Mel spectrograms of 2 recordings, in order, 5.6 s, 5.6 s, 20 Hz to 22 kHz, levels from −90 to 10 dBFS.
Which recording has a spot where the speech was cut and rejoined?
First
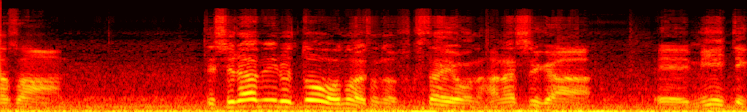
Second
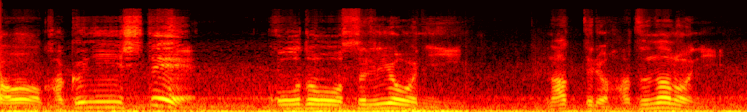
first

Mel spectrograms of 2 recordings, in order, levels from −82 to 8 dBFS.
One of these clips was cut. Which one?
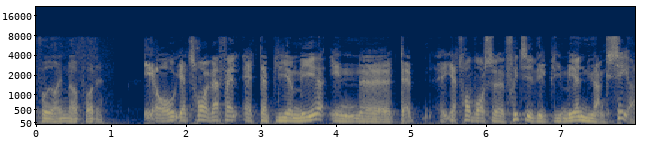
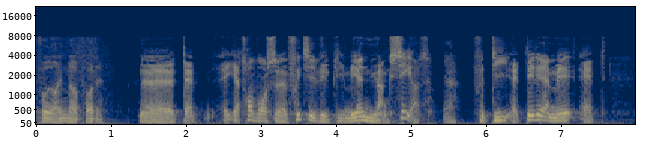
second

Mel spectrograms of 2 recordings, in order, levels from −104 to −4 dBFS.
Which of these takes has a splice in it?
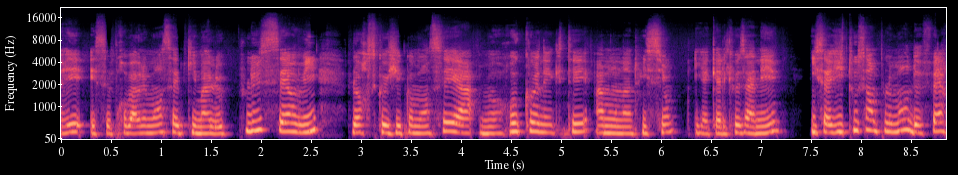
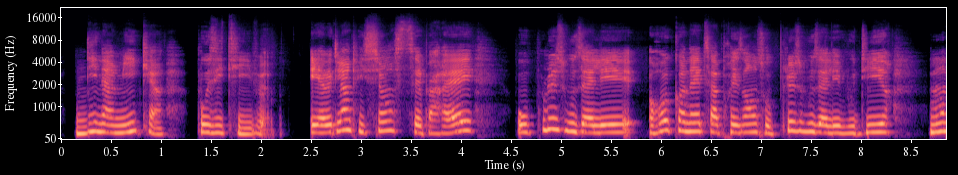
first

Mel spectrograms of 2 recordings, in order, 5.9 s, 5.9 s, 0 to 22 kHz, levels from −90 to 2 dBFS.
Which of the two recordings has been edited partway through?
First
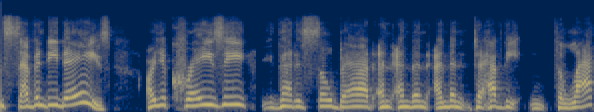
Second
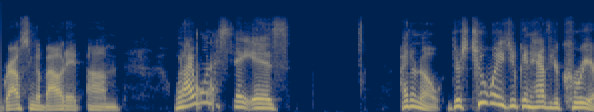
first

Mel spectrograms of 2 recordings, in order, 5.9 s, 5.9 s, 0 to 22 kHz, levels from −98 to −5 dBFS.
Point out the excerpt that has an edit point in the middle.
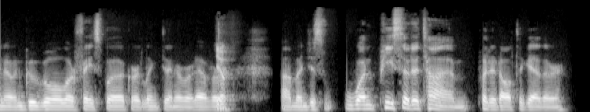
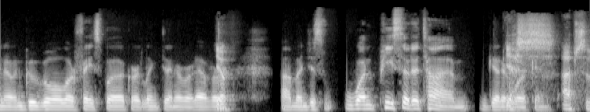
second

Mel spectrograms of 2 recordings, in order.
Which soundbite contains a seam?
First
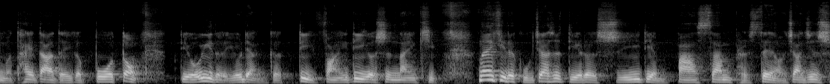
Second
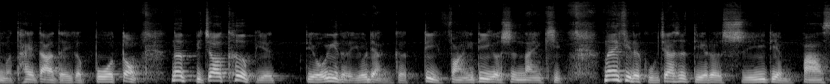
first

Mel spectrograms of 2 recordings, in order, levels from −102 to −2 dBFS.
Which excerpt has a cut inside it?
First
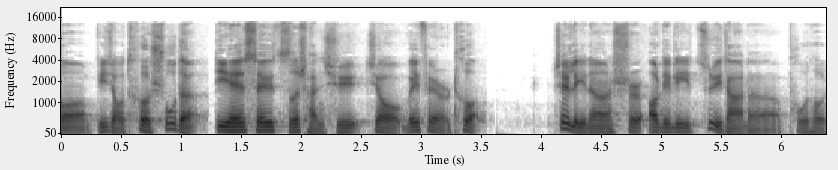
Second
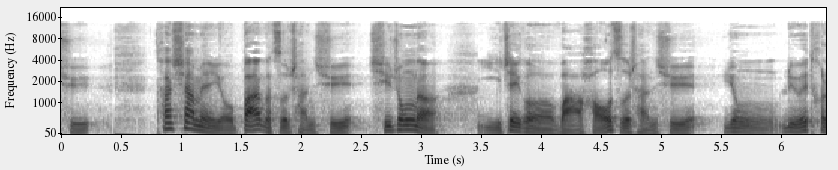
second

